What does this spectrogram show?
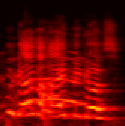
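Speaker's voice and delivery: normal talking voice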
